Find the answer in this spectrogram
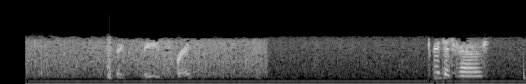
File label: Highway Patrol, Phoenix Metro West Area, scanner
